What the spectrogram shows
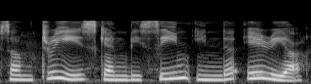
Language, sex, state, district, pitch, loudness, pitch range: English, female, Assam, Kamrup Metropolitan, 225 Hz, -14 LUFS, 210-270 Hz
